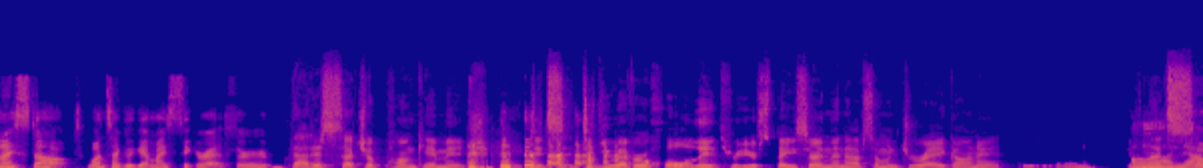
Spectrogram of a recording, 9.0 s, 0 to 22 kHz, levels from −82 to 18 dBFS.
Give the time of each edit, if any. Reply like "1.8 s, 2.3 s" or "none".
2.1 s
